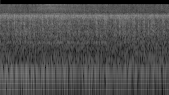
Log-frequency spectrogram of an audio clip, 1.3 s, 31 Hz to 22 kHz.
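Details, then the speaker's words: Car idling after AC compressor clutch and pulley replacement, air gap set to 0.3–0.6 mm: a smooth, even hum with a solid engagement click and no rattle or grinding. Normal compressor clutch operation. "So ang gagawin niyo lang dapat may tamang spacing no3 to6 mm then dapat naririnig niyo yung lagitik na yun oh para siyang ano yung solid ba yung tunog niya yung talagang gumaganyan oh ' ba ito yung ibig sabihin may space"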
